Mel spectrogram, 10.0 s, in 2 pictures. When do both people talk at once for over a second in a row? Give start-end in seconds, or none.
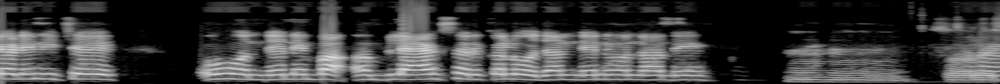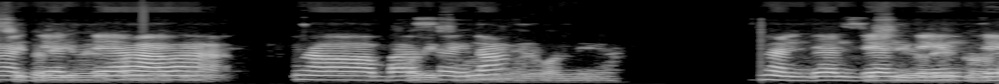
none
